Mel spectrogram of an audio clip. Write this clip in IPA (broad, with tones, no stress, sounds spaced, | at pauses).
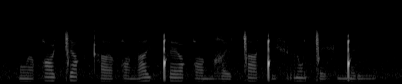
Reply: õ˨ y̯ q ʊ˦ y̯ ǀ e˦ q kʰ a˨ i̯ q o˨ ŋ a˦ i̯ ǃʰ ɛ˧ y̯ q o˨ ŋ ʁ e˨ y̯ ǀ a˧ ǃ i˨ x r õ˧ ǀ e˨ x ŋ͡ǃ ɪ˧ ɾ i˧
